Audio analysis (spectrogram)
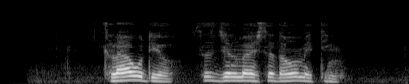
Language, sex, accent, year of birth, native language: Uzbek, male, Andijon, 1994, Uzbek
